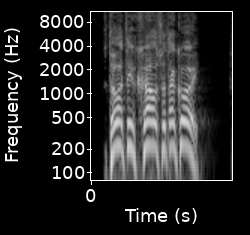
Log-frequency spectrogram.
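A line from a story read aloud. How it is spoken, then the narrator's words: Sudden yell. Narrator (Russian): Внезапно заорал Саботини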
